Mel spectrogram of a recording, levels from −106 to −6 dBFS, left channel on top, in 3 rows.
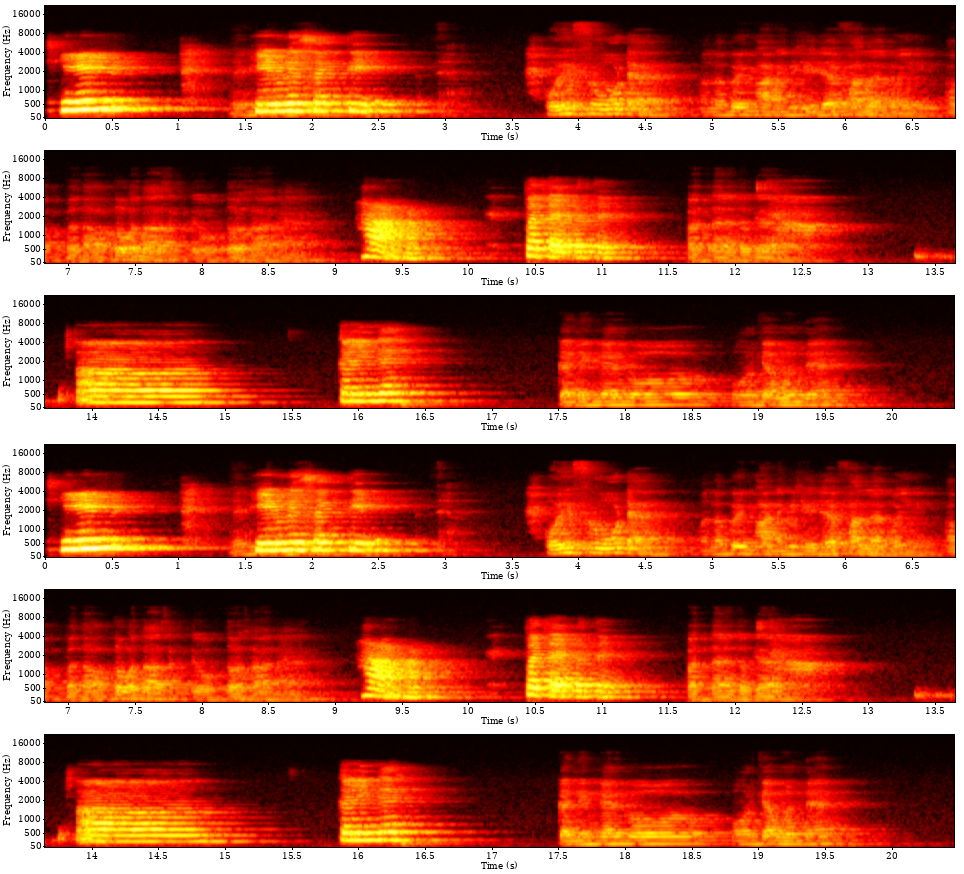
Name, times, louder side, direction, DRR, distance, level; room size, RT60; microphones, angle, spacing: voice 1, 0.1-0.6 1.0-1.1 1.6-2.4 3.6-3.7 9.2-9.6 10.4-11.1 12.4-12.5 13.9-14.9 15.8-16.3, right 1 dB, 25° left, -5 dB, 3.0 m, -19 dB
voice 2, 1.4-2.1 2.9-3.0 3.7-4.6 4.9-8.8 11.6-12.4 17.5-19.6, right 1 dB, 10° right, -5 dB, 6.6 m, -38 dB
22.0 x 13.0 x 4.2 m, 0.88 s
head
